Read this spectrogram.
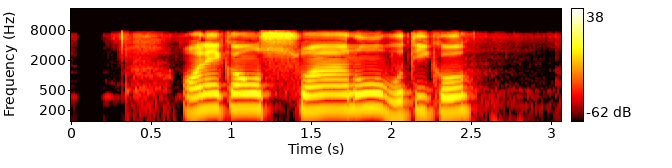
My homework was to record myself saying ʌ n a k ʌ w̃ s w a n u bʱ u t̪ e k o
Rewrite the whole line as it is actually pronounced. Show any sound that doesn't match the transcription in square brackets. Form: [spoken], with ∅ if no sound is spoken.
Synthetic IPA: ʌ n [e] k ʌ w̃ s w a n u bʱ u t̪ [i] k o

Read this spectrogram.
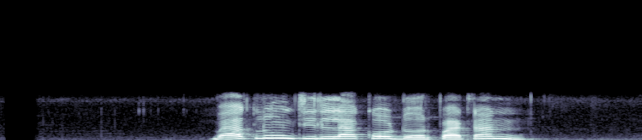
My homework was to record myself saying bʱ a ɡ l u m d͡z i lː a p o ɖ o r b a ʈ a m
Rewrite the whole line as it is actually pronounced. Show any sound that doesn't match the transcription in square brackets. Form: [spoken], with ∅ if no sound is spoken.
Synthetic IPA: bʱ a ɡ l u [ŋ] d͡z i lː a [k] o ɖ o r [p] a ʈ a [n]

